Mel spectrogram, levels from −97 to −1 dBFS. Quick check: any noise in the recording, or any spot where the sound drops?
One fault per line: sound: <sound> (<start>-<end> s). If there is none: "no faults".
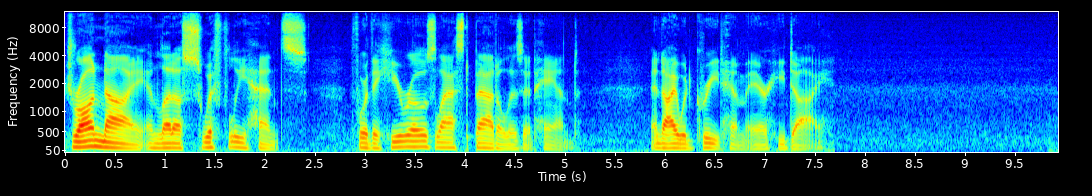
no faults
